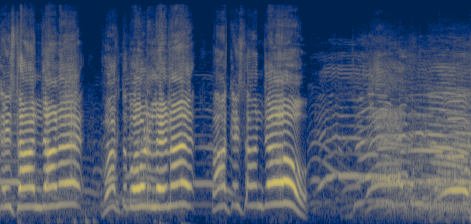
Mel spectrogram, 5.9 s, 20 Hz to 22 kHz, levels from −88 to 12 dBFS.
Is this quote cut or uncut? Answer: uncut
